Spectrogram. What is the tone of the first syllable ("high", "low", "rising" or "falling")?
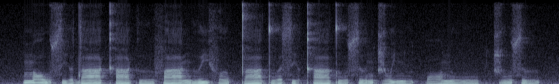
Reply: falling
